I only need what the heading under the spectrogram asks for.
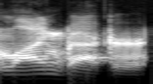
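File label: "Linebacker", English, USA; AirDefence; DCS; Allied Flight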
